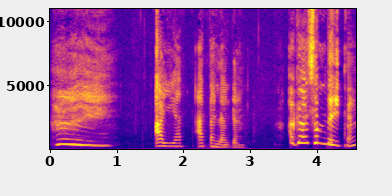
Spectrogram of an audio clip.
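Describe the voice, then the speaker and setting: A woman's voice: sits high, sing-song, takes it slowly, dry recording, heavily acted. A woman playing an eager, agreeable village friend in an Ilocano radio drama, with an Ilocano accent.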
